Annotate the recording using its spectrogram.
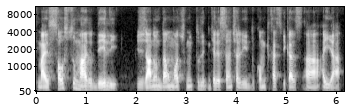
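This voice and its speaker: A man's voice: lowish voice, a bit bright. A Brazilian man explaining technology informally in a seminar discussion. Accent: Brazilian Portuguese. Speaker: speaker.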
